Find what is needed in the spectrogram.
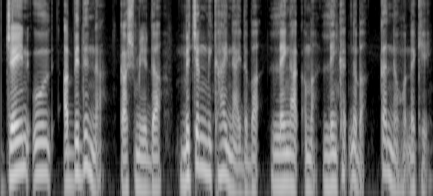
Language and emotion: Manipuri, neutral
